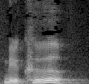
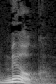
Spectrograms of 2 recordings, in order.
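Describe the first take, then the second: First: The word is said as two syllables. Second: The word is said as one syllable. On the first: "이음절. 못 알아들어요" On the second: "이름절"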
